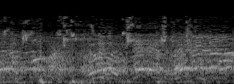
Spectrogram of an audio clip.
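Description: A basketball bouncing on a hardwood court several times during play, with voices in the background.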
